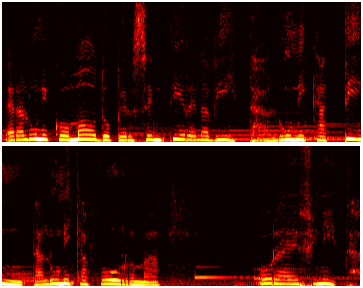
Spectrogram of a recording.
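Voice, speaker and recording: A woman performs a dramatic recitation for radio theatre. Her voice sits high and she takes her time, solemn and deliberate with each phrase. Soft piano music plays behind her. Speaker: stage performer, actress and singer. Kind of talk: theatrical recitation of poetry and prose with sung ballads. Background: piano accompaniment.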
